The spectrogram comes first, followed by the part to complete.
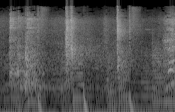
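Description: Background music with a steady beat: a deep kick drum that drops in pitch on each hit, a little under twice a second, with sharp snare-like hits between.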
